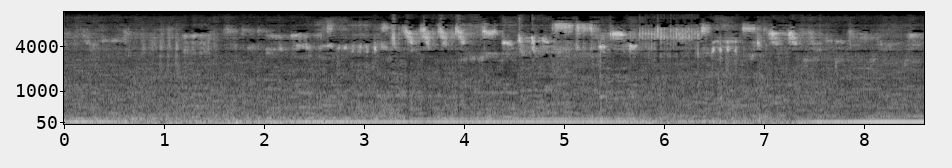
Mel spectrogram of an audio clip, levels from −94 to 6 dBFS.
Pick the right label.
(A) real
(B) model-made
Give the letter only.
B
